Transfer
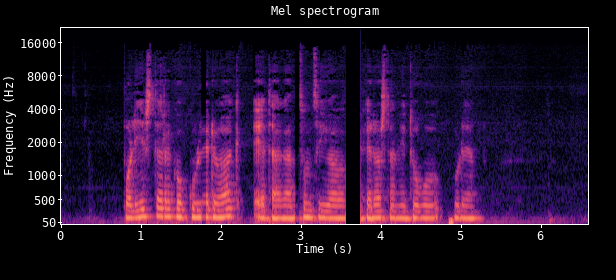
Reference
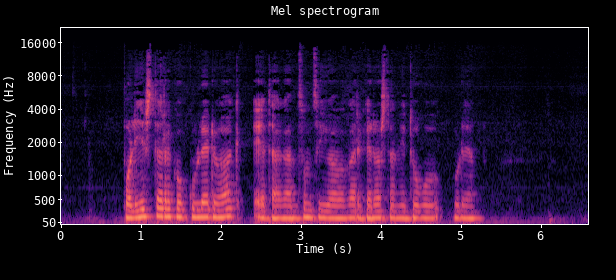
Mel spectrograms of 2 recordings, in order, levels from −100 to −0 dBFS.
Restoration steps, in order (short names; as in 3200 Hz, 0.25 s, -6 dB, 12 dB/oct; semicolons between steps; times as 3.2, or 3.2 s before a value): 4.83–4.95 HPF 140 Hz 24 dB/oct; room tone fill 3.55–3.74; interpolate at 1.75/2.92, 57 ms; gain 0 dB, from 1.37 s -3.5 dB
